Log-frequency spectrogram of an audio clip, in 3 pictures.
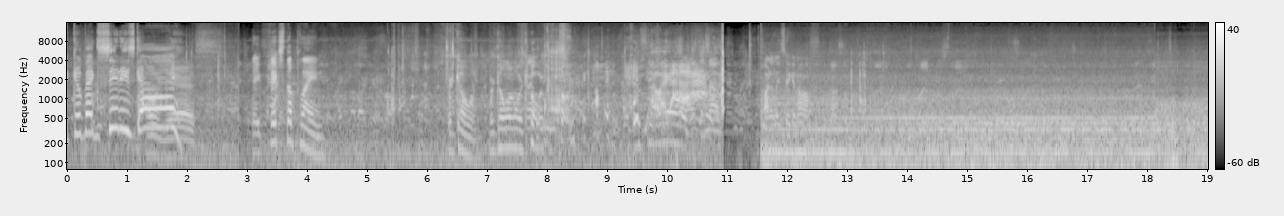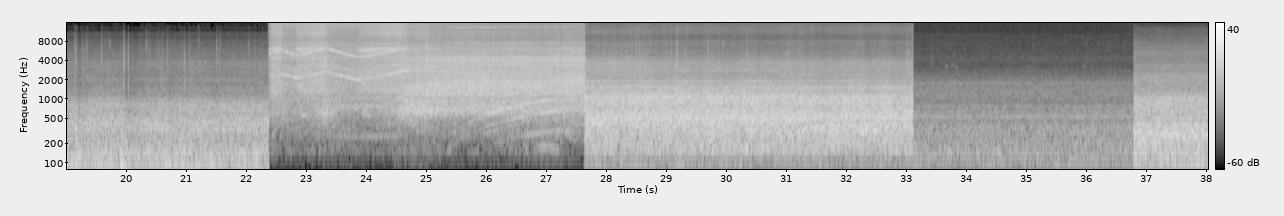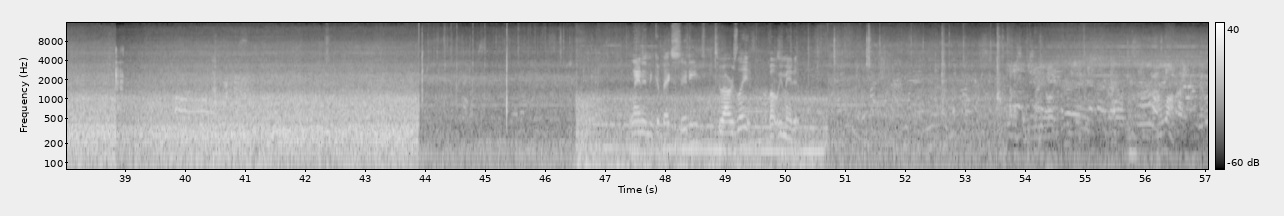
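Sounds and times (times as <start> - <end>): airplane cabin noise: 11.4 - 22.5, 27.3 - 57.0
jet engines: 11.5 - 57.0.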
